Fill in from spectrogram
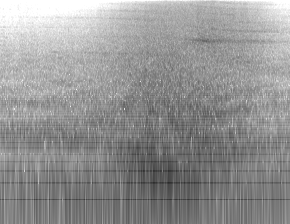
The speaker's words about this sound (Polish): Za chwilę znów mnie nie będzie słychać, bo przeleci samolot. Mm, e, w tej chwili znów widzę United z e, San Francisco.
